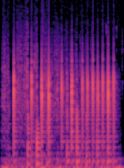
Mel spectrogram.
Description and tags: chopper long-p-fast .R
recordings of variouts trumpet extended techniques, performed by David Bithell, recorded by Ali Momeni with a Neumann mics (marked .L) and an earthwords (marked .R). Dynamics are indicated with from pp (very soft) to ff (very loud). V indecas valve, s and l indicate short and long, pitches in names indicate fingered pitches,
davood, rumble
